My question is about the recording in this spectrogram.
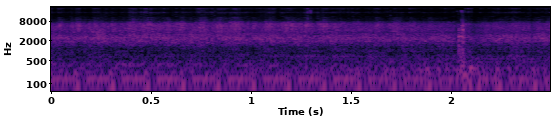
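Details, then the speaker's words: Chevy diesel truck ("Dirtymax") idling in driveway after months unstarted, engine light on, about 40-60 psi oil, water ~100; shaking with lumpy, uneven rough idle; owner plans replacement engine. "But she ain't too bad. She's shaking, but can't wait to get the new motor in her."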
